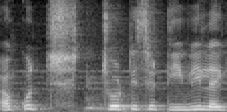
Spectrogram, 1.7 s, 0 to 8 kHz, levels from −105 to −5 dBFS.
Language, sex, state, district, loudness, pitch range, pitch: Hindi, female, Bihar, East Champaran, -25 LUFS, 210-255 Hz, 230 Hz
